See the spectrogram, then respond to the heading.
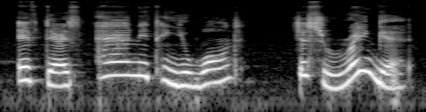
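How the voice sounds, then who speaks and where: This is a put-on character voice that sounds squeaky. It goes at a fairly slow pace. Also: woman, extremely high pitch for a woman. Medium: read story.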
